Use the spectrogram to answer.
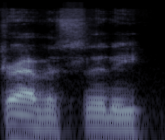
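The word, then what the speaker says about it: Traverse City: I believe it's pronounced Travis City, Michigan. It is.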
